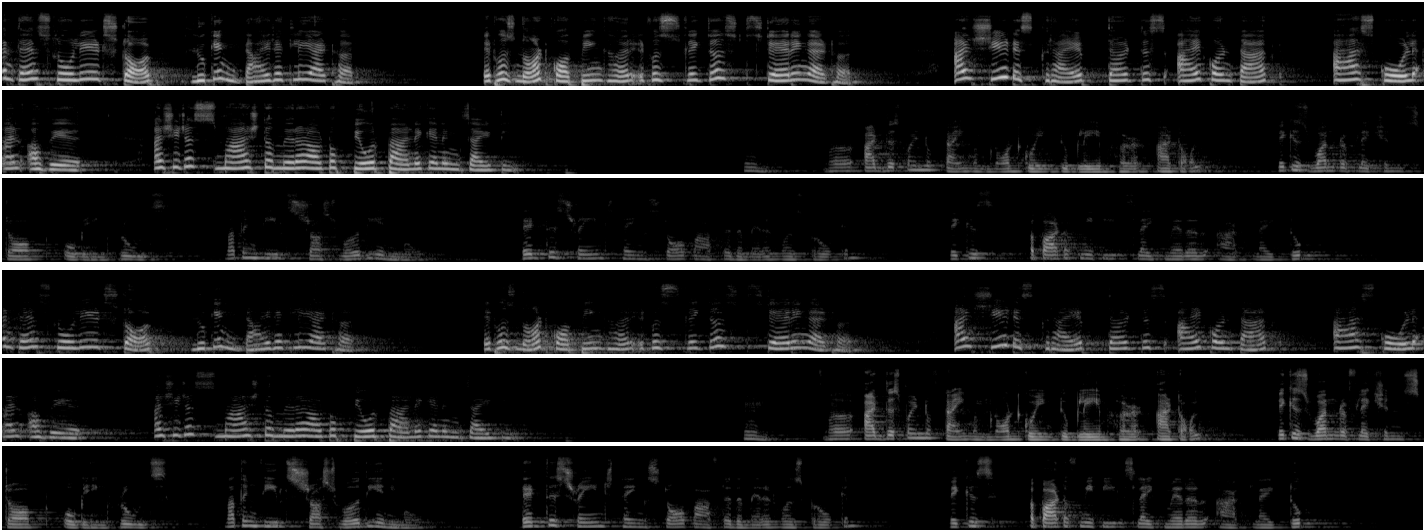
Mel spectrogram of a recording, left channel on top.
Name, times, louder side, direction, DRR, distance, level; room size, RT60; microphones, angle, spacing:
voice 1, 0.0-1.5 1.9-3.5 4.8-7.3 7.7-8.6 9.5-12.6 13.3-15.0 15.7-19.4, left 6 dB, 80° left, 14 dB, 0.3 m, -27 dB
voice 2, 22.4-26.2 27.0-28.7 29.1-30.1 30.7-32.7 33.6-37.0 37.9-38.4 38.7-41.4, right 5 dB, 55° right, 11 dB, 0.4 m, -40 dB
25.5 x 15.0 x 2.5 m, 1.5 s
head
